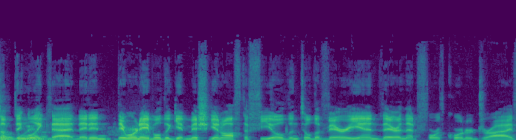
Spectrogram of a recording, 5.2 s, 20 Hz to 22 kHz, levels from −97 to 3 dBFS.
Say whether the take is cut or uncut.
uncut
